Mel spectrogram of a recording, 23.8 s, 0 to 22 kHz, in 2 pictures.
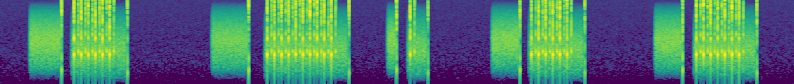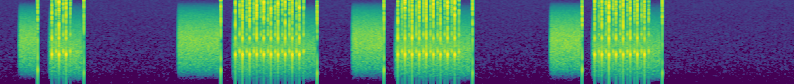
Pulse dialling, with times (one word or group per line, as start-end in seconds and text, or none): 0.4-1.9 6
3.2-5.2 0
5.8-6.4 1
7.4-8.8 6
9.8-11.3 7
12.2-13.2 3
14.6-16.7 0
17.2-19.0 9
20.1-21.8 8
